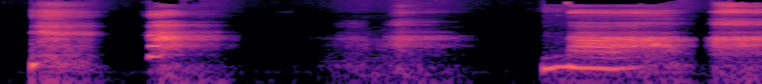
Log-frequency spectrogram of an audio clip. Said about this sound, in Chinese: 你怎么了？你怎么开始大喘气了？是我弄的吗？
